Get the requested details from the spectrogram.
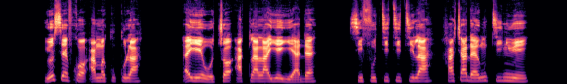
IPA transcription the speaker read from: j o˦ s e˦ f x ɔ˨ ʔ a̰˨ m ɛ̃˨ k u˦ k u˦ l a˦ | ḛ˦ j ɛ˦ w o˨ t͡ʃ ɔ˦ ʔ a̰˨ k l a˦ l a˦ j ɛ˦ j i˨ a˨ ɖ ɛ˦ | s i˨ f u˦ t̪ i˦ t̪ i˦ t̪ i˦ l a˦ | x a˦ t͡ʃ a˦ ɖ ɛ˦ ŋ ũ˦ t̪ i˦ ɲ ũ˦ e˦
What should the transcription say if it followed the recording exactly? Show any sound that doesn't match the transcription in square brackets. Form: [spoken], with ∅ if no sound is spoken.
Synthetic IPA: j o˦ s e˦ f x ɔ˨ ʔ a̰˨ m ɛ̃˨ k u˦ k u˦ l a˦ | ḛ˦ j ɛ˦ w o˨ t͡ʃ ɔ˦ ʔ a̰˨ k l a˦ l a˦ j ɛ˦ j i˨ a˨ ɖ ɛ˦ | s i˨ f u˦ t̪ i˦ t̪ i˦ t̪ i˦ l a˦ | x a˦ t͡ʃ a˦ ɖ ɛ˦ ŋ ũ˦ t̪ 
